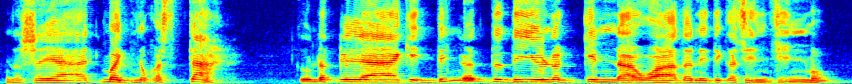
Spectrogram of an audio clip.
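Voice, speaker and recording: A woman's voice: mid-range voice, a little slow, a bit bright, lightly acted. Older villager, conversational, Filipino radio drama, played by a woman.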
